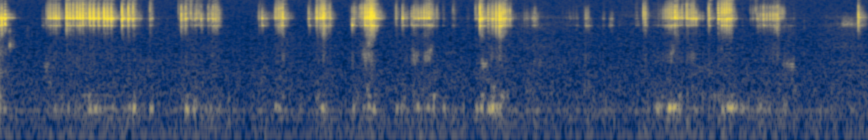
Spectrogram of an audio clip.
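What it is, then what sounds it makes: Glass vase tapped with fingernails. A hollow ribbed green glass vase standing upside down is tapped with long nails on its base and sides. Quiet bursts of quick, bright clicking taps come in irregular flurries, each carrying a thin high glassy ring that dies away almost at once.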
